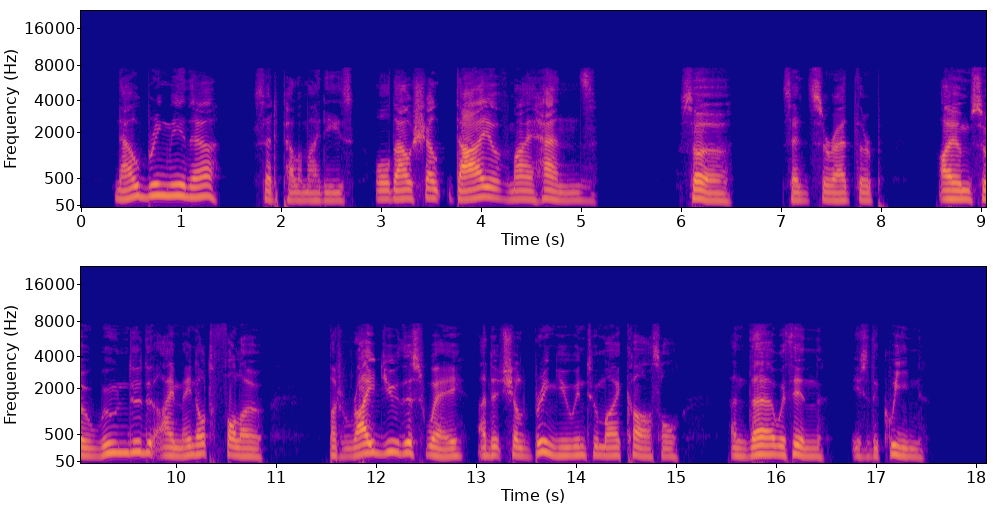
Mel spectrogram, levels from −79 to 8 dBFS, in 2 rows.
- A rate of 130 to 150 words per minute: Yes, average, 145 wpm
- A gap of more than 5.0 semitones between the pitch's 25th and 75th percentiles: No, average, 3.8 semitones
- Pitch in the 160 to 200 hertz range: No, low, 130 Hz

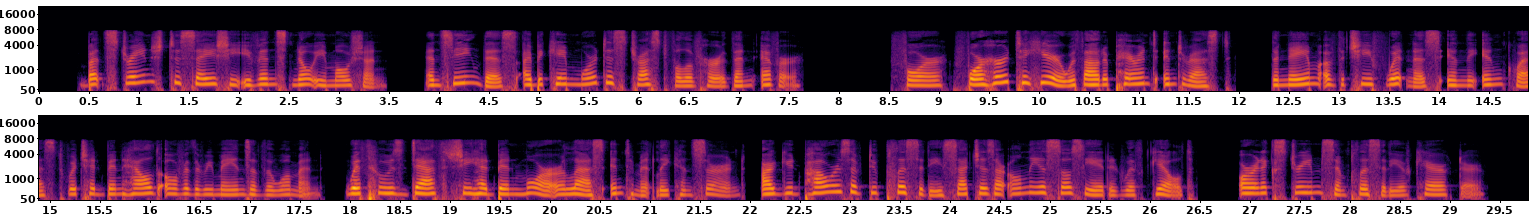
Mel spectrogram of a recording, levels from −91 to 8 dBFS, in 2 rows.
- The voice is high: Yes, high, 220 Hz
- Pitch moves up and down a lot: No, average, 4.0 semitones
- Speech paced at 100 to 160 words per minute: Yes, average, 150 wpm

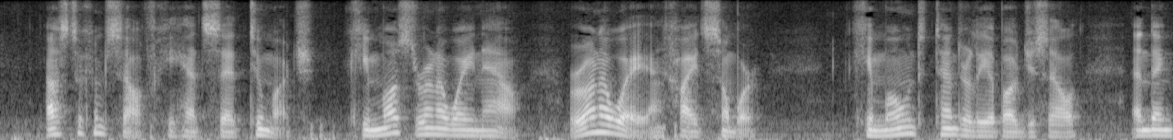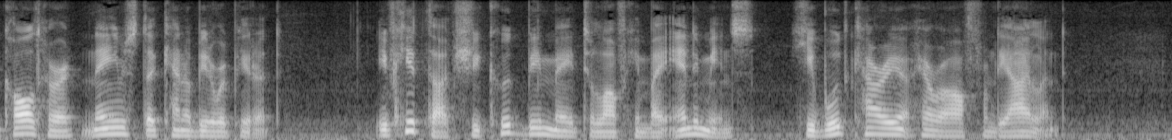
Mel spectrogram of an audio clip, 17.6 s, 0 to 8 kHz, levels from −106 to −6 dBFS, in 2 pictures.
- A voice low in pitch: Yes, low, 110 Hz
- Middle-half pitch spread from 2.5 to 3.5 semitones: No, average, 5.2 semitones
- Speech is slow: No, average, 180 wpm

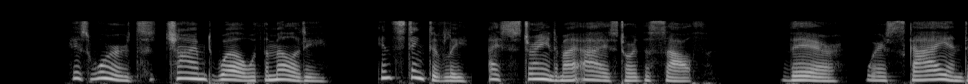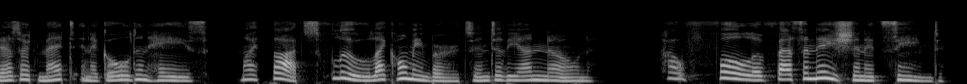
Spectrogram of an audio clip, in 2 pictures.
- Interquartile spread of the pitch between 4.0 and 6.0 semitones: Yes, average, 4.5 semitones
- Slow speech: Yes, slow, 125 wpm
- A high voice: Yes, high, 195 Hz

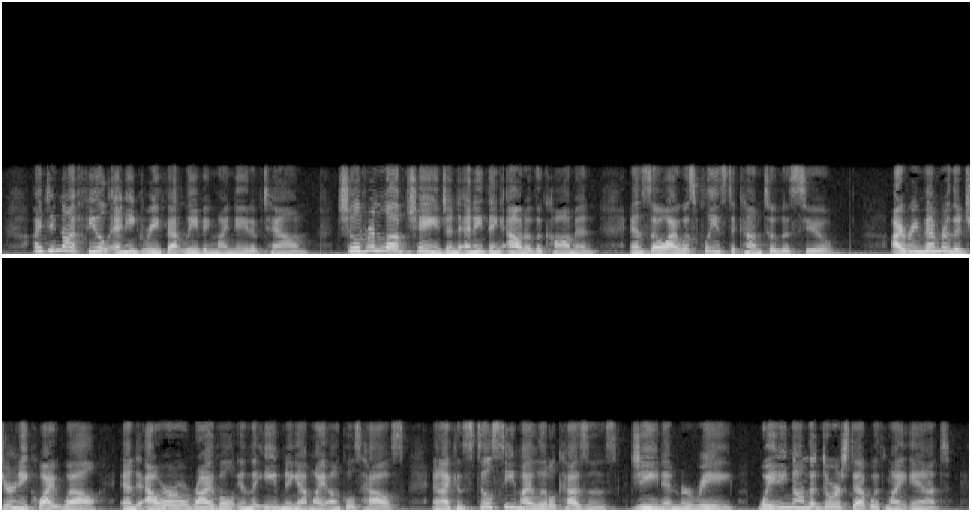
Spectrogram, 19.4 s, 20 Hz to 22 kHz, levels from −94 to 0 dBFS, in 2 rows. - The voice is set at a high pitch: Yes, high, 235 Hz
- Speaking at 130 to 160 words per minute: No, average, 195 wpm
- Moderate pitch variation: Yes, average, 4.6 semitones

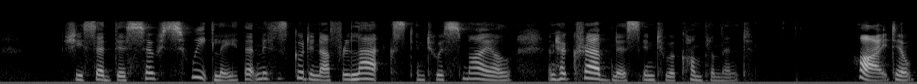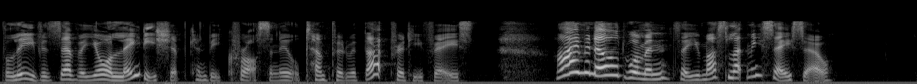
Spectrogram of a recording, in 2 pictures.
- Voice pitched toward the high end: Yes, high, 210 Hz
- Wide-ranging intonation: Yes, wide, 5.7 semitones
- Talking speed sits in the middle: Yes, average, 150 wpm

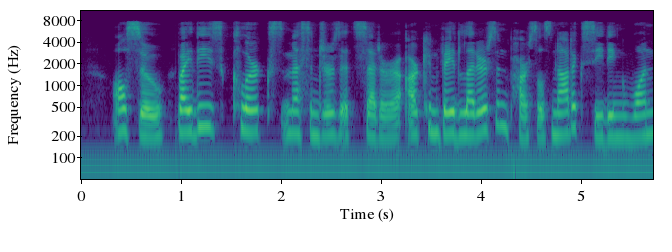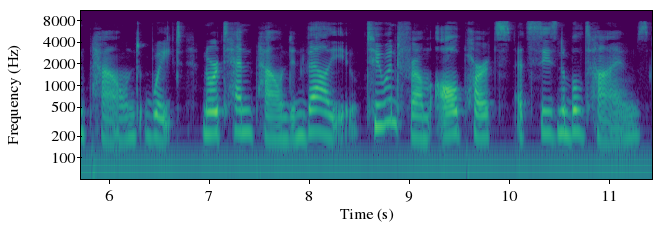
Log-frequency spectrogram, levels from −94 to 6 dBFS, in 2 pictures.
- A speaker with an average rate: Yes, average, 155 wpm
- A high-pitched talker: Yes, high, 215 Hz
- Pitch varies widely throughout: No, average, 3.5 semitones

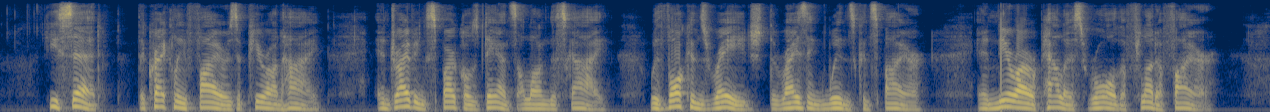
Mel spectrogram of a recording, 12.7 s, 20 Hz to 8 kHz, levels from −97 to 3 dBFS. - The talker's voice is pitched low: Yes, low, 130 Hz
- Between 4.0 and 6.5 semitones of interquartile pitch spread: Yes, average, 4.5 semitones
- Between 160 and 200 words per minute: No, average, 145 wpm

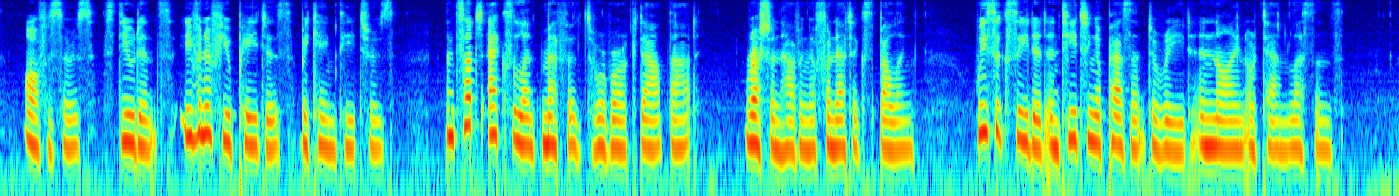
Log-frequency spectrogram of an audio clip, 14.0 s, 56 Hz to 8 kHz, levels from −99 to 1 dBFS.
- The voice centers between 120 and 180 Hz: No, high, 195 Hz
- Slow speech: No, average, 145 wpm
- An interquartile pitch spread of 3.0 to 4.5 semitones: No, narrow, 2.6 semitones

